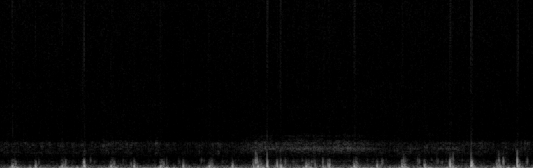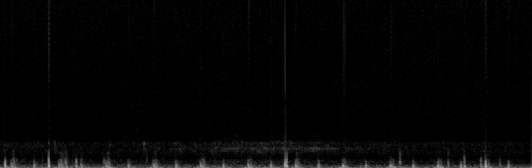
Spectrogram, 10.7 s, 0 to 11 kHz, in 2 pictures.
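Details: Heartbeat of a 35-year-old male recorded through a stethoscope a couple of hours after going to bed after drinking too much alcohol, moving from the mitral (bicuspid) to the tricuspid area: repeated low, dull thumps over a faint background hum.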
